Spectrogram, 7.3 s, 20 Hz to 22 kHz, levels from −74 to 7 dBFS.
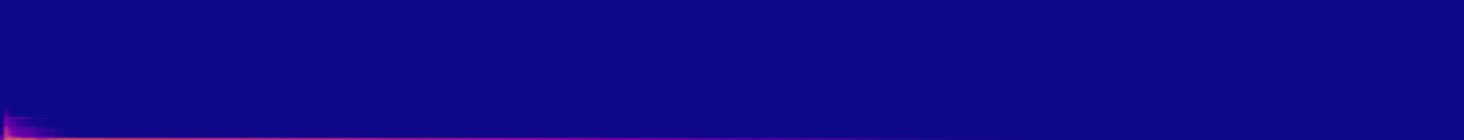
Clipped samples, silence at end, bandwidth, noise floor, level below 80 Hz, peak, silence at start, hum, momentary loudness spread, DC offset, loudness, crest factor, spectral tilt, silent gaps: under 0.1%; 3.2 s; 4.2 kHz; -89 dBFS; -60 dBFS; -22 dBFS; 0 s; none; 21 LU; under 0.1%; -41 LUFS; 22 dB; -7 dB/octave; none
